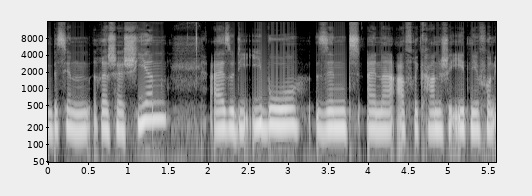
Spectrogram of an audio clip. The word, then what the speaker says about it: Igbo: Ihre Familie gehört zur Bevölkerungsgruppe der Ibo, es wird Igbo geschrieben, aber das G spricht man nicht mit. Das ist eine, eine Bevölkerungsgruppe, die vor allem christlich ist.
